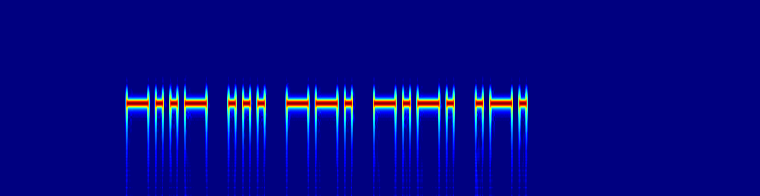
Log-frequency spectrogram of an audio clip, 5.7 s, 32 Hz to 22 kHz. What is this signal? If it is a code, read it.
Morse code, heard as a keyed tone, about 22 wpm, 700 Hz. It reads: XSGCR
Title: Code Groups - 5 Letters - 22wpm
